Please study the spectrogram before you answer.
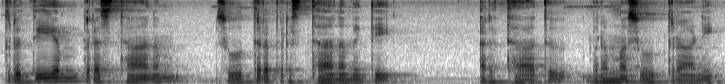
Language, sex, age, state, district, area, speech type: Sanskrit, male, 30-45, Karnataka, Chikkamagaluru, rural, spontaneous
